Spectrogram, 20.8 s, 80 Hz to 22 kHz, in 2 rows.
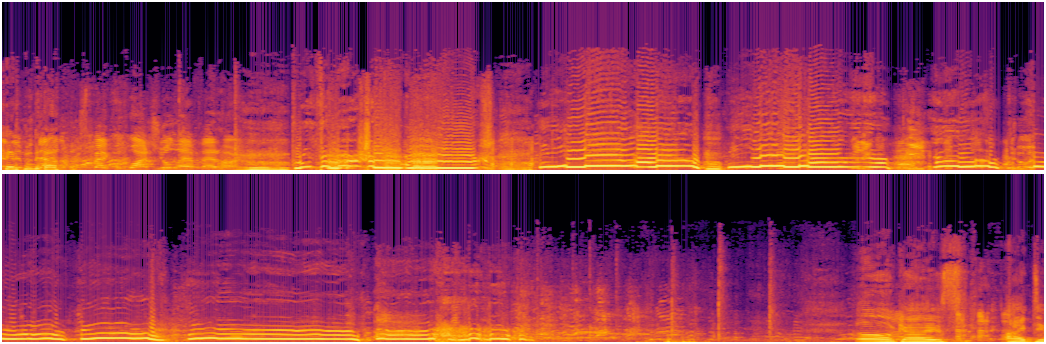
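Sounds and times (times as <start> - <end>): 
speech: 0.0 - 6.0, 7.0 - 12.4, 19.0 - 20.8
laughter: 0.0 - 20.8
dog howling and whimpering: 5.6 - 14.8.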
